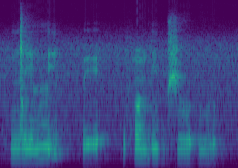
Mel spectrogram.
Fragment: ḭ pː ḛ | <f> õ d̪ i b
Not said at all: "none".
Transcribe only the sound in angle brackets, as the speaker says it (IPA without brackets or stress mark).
f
